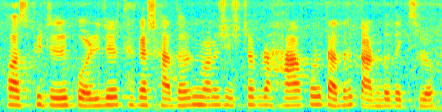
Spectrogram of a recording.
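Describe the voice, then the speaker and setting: A woman's voice: medium pitch, flat delivery, fairly quick, fairly bright tone, slight background noise. A woman reading a scripted story with dramatic delivery. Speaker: story narrator.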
